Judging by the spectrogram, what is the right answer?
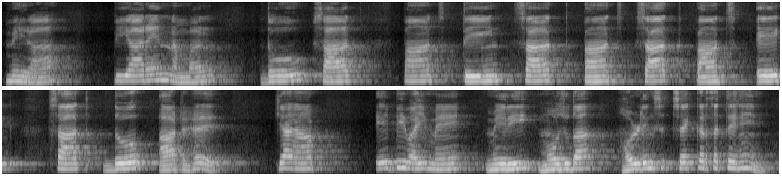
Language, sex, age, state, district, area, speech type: Hindi, male, 18-30, Rajasthan, Karauli, rural, read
